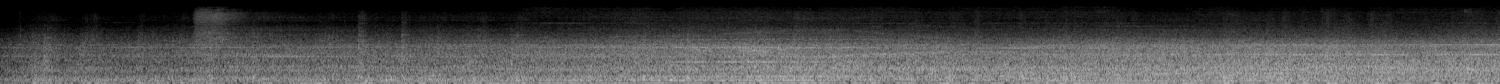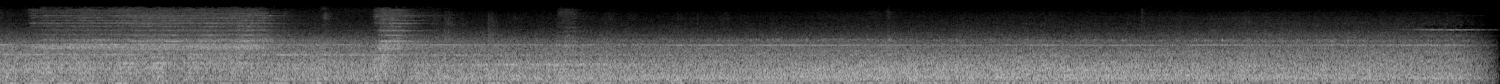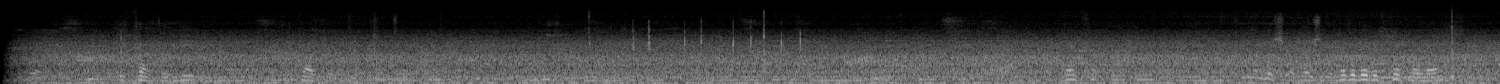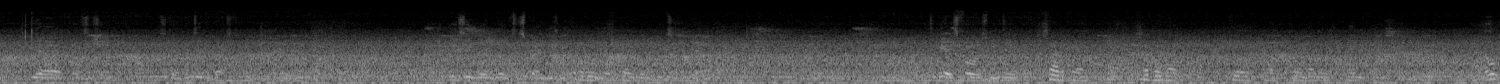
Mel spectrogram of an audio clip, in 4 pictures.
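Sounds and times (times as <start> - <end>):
train wheels rumbling: 0.0 - 30.0
high squeal: 28.3 - 30.0.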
